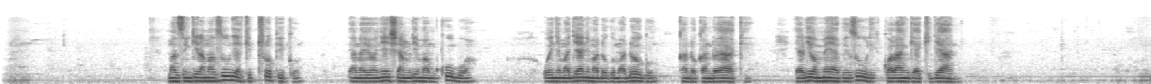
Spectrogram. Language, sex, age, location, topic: Swahili, male, 18-24, Dar es Salaam, agriculture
